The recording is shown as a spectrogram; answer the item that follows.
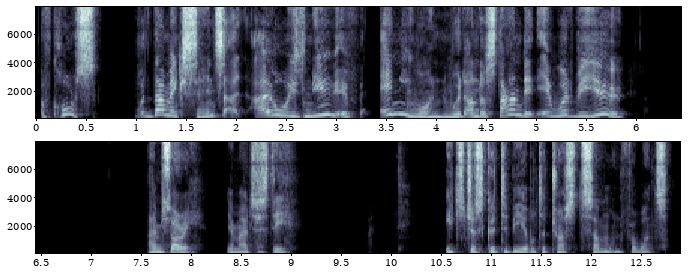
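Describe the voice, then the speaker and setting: A man's voice: sits high, sing-song, a little slow, long pauses, exaggerated voice. An actor in an audio drama playing a guarded, earnest young man who speaks politely and hesitantly to his superior. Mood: relieved, confiding. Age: young adult.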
